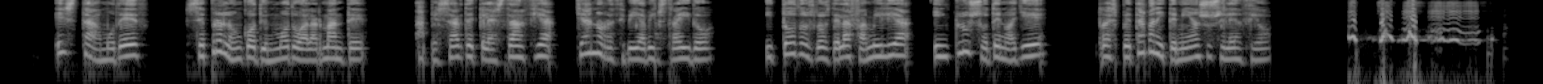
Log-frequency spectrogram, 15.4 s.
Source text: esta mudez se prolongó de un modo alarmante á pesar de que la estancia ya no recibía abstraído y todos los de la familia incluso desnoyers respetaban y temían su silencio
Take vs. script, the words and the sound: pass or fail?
fail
